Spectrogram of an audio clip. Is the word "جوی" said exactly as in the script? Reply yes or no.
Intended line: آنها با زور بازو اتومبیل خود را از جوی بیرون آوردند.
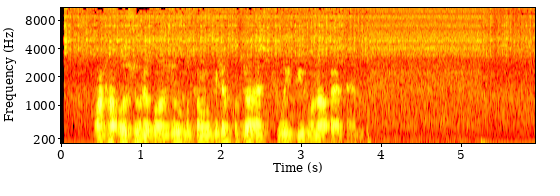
yes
